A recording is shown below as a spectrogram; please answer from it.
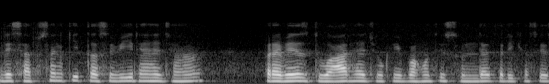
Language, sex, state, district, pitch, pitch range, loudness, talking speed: Hindi, male, Chhattisgarh, Sukma, 155 Hz, 150-160 Hz, -19 LUFS, 165 wpm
